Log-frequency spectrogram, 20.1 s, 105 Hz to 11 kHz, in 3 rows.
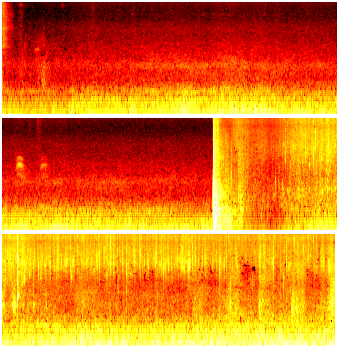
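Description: A single gunshot from a short-barrelled Zastava ZPAP85 5.56 pistol firing M193 55-grain ball, a little after the middle, into water-filled plastic gallon jugs. After it comes a steady sound of water pouring and trickling out of the shot jugs.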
